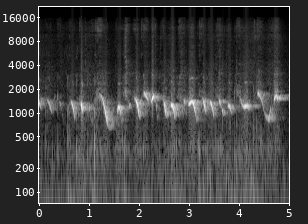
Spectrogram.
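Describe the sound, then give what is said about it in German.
A blackcap sings a bright, loud, fluting song of clear whistled phrases with swooping slides, flowing almost without pause, with no other sounds. “Dann natürlich die Mönchsgrasmücke, die schnelle Amsel, wie wir sie auch nennen, mit ihrem...”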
